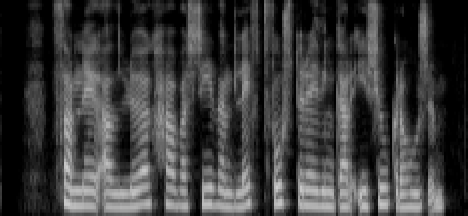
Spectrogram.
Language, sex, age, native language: Icelandic, female, 14, Icelandic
